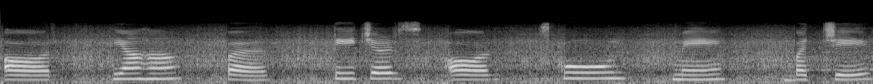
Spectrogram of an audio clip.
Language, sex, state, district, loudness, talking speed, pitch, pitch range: Hindi, female, Chandigarh, Chandigarh, -15 LUFS, 55 wpm, 235 Hz, 220-270 Hz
